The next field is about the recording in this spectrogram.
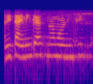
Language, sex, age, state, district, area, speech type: Marathi, female, 18-30, Maharashtra, Kolhapur, rural, conversation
